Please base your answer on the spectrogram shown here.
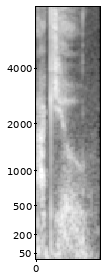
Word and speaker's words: Accio: Pronunciation A-Key O-A-H, key like a house key, and O-O-H.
